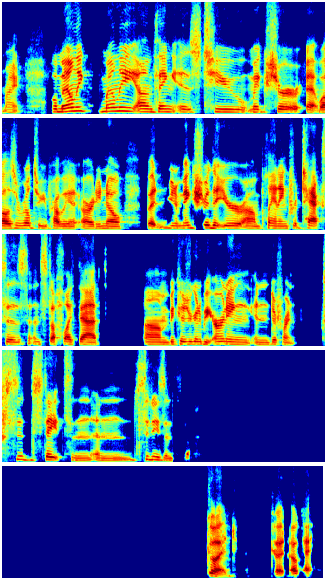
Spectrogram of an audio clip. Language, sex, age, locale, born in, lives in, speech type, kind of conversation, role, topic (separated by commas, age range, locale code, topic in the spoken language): English, female, 60-64, en-US, United States, United States, conversation, advice, advisor, How can I choose an industry and create a first step plan?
